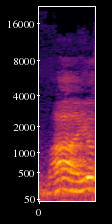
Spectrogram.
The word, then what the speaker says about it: वायुः: तो चूंकि यहाँ पे स आ रहा है तो विसर्ग का उच्चारण होगा आधा स। तो कैसे होगा? वायु सर्वत्र गोमहान।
